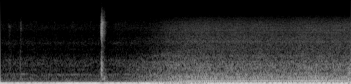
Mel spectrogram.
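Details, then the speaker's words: Mercedes W126 300SEL with M103 engine, about 500,000 km, idling: after a switch click a steady hum spins up from the noisy cabin blower fan, which needs cleaning. "Let's check why the blower isn't working. It's so noisy. Turn it off."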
